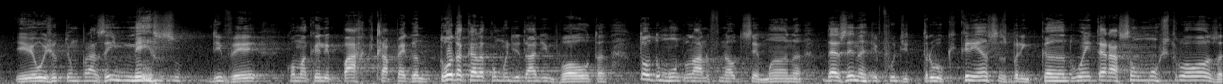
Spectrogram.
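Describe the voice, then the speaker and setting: Noticeable background noise sits under a man speaking at a moderate pace. His pitch is fairly high, with ordinary pitch variation. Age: 70s. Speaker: real estate developer. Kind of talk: interview. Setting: event venue.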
